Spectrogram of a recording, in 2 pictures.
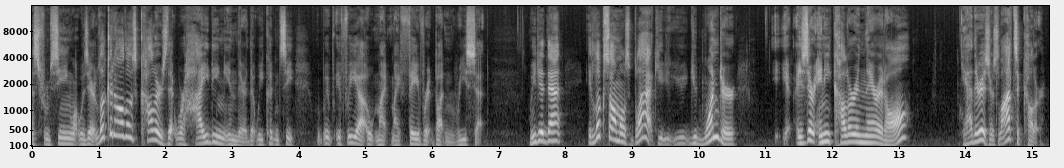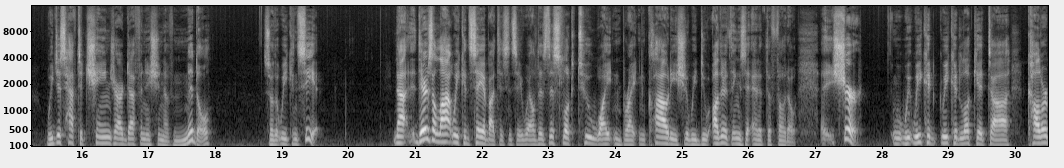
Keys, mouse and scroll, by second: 3.8 click, 6.3 click, 15.7-17.8 drag, 29.1 click.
